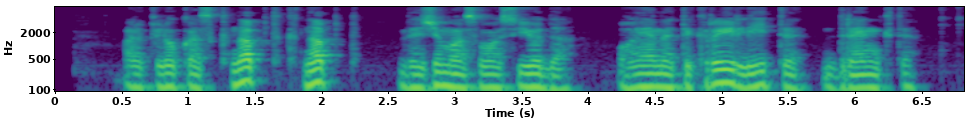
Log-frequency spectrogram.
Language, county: Lithuanian, Šiauliai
